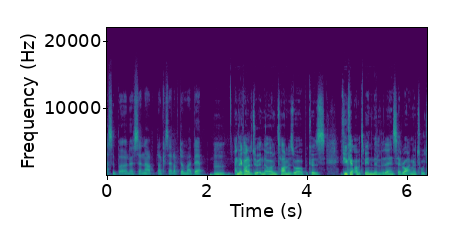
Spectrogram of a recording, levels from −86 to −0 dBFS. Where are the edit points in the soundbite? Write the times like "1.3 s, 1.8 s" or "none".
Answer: none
